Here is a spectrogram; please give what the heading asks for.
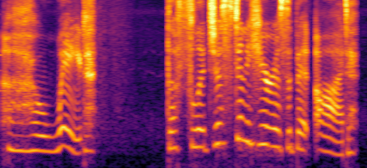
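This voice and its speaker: Proud, irritable shaman granny who sounds young, fairly high voice, huffy muttering, anime game, some background noise. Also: expressive, a little slow. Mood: focused. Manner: muttering to herself, huffy, hesitant starts. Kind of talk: anime video game voice acting.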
